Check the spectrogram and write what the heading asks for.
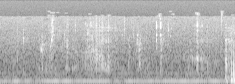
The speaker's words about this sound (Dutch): Hoor je op de camera mijn crackers?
